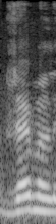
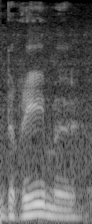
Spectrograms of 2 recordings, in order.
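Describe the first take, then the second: First: The first vowel is short. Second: The first vowel is long and stretched. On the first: "it's pronounced a bit different in, in English" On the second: "in German I say Dremel, so the first E is a bit, bit more stretched"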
